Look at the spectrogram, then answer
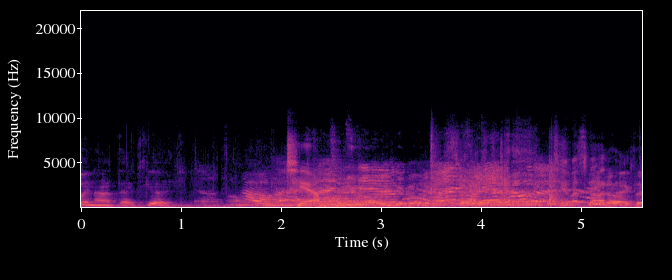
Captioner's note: crowd murmuring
